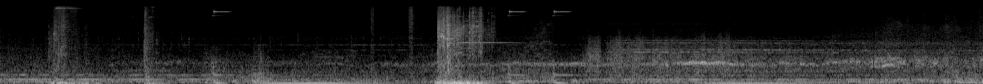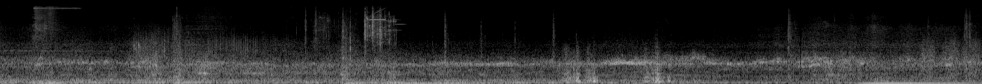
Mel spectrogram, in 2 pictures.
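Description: Footsteps thud steadily on rocky ground.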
